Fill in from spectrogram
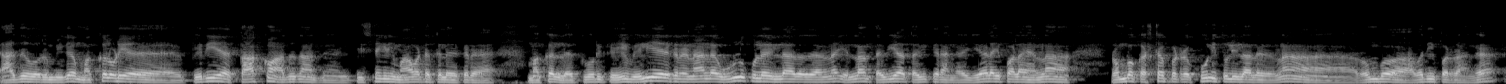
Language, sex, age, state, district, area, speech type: Tamil, male, 30-45, Tamil Nadu, Krishnagiri, urban, spontaneous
